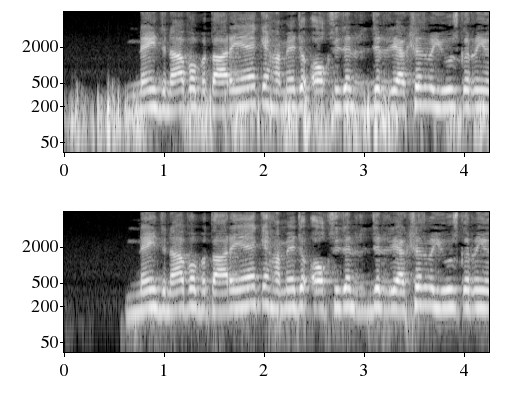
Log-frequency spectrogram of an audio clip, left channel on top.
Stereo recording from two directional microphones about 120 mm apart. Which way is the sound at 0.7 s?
Centre (ahead or behind).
